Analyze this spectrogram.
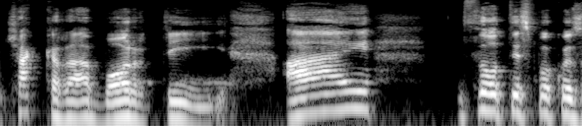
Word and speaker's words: Chakraborty: i just love the sound of her name chakraborty i thought this book was okay i really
